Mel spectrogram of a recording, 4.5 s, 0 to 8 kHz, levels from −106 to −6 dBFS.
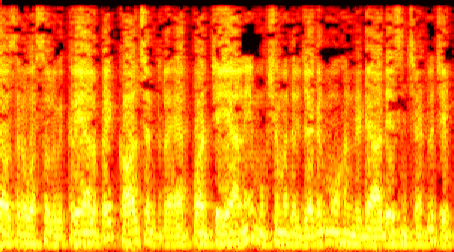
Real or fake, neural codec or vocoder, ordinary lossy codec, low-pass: fake; vocoder, 24 kHz, 100 mel bands, Vocos; none; 7.2 kHz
